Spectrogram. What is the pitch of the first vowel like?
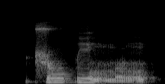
high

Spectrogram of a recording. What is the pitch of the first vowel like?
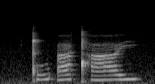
rising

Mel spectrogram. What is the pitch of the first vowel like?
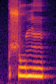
high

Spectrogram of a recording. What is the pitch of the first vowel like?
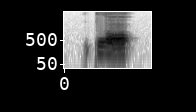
low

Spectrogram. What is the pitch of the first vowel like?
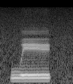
high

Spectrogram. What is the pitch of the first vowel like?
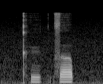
low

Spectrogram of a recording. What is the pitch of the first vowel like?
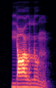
high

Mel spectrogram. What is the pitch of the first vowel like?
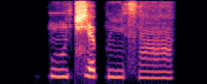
low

